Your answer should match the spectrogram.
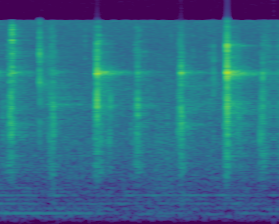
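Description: A series of light, sharp clicks as the threaded screw and plastic pad of a desk clamp mount are turned and handled by hand.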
